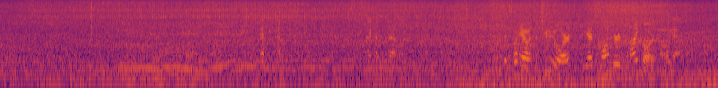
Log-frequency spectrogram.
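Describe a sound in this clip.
Car engines rumble as cars roll slowly past close by.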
